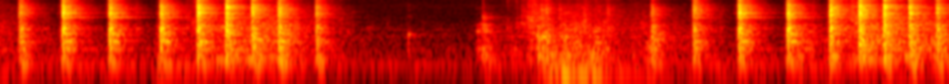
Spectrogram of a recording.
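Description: Fast, uneven bursts of dry clicking, roughly four a second, broken by a short pause. A mechanical clatter from the washer, cause unclear.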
